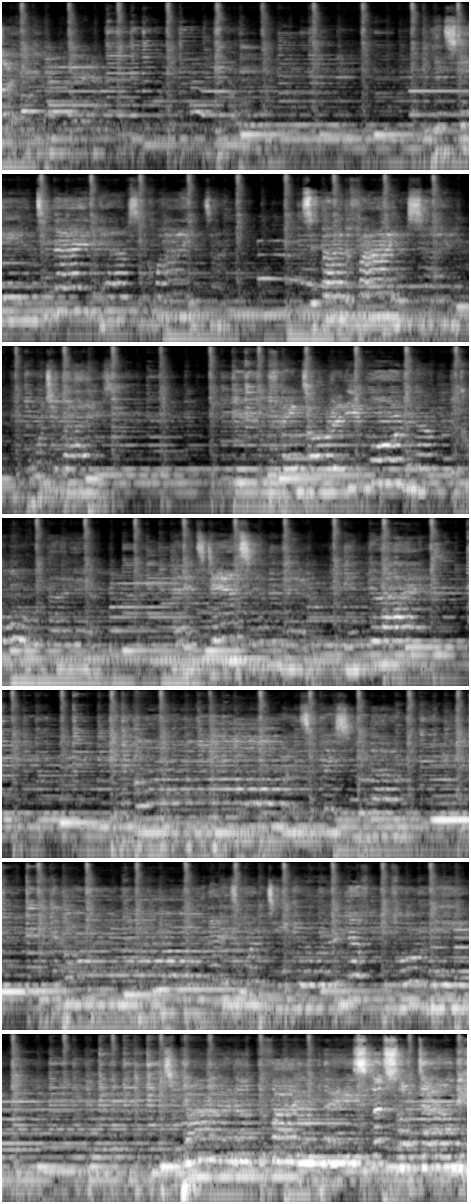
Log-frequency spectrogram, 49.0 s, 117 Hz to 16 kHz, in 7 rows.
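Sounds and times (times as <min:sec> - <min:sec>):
acoustic guitar strummed: 0:00.0 - 0:49.0.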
